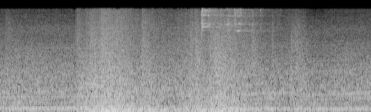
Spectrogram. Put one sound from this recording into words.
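Cars crash into each other with loud bangs.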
